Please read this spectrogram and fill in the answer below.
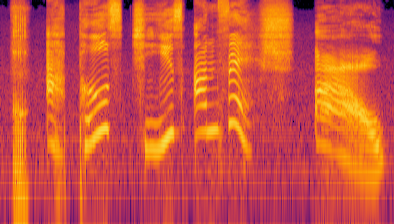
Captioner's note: snorts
